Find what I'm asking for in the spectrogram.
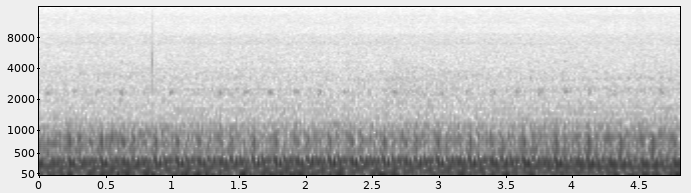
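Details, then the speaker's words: Salvage auction car with Cobb SF intake and E85 ethanol content analyzer, briefly stalled after first start, then restarted: steady even idle with smooth low hum, no knocks or misses, no check engine light; normal idle. "it seems to be running fine"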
